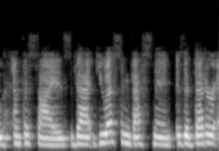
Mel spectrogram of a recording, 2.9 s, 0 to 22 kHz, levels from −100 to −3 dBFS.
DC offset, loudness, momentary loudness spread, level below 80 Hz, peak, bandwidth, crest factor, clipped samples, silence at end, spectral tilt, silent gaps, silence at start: under 0.1%; -20 LUFS; 5 LU; -70 dBFS; -2 dBFS; 5.6 kHz; 16 dB; under 0.1%; 0 s; -9 dB/octave; none; 0 s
